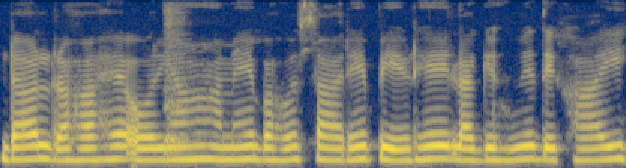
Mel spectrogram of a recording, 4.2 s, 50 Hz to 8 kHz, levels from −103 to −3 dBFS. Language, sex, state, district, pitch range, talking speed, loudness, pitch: Hindi, female, Bihar, Gaya, 200-215 Hz, 185 wpm, -15 LUFS, 210 Hz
